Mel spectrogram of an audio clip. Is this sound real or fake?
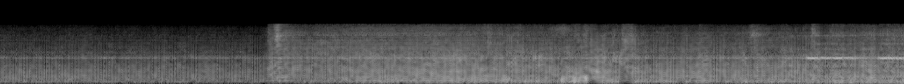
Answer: fake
